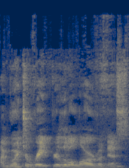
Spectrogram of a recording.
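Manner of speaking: ordinary talk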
